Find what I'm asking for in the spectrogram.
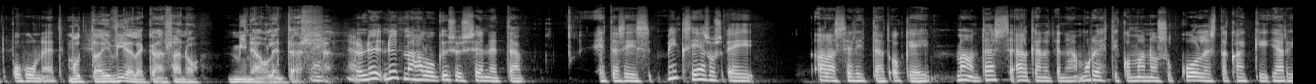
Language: Finnish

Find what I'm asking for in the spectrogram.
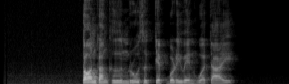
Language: Thai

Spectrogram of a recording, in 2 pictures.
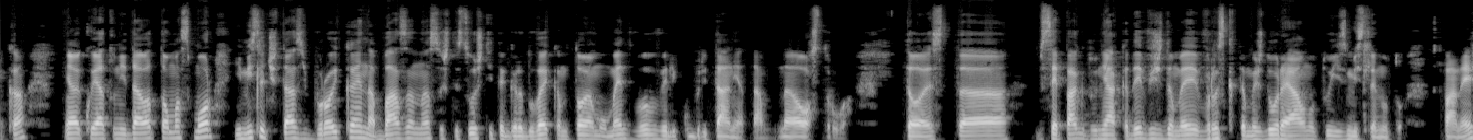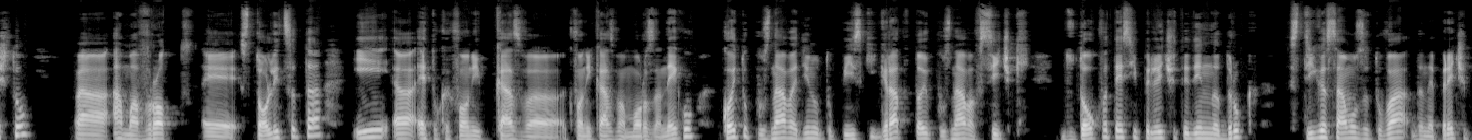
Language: Bulgarian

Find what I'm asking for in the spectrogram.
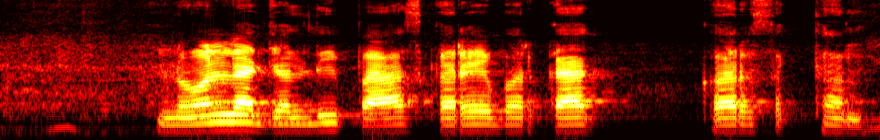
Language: Chhattisgarhi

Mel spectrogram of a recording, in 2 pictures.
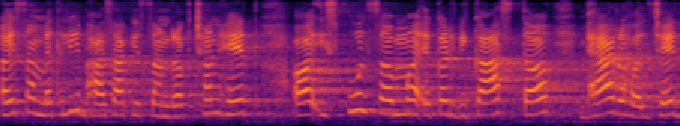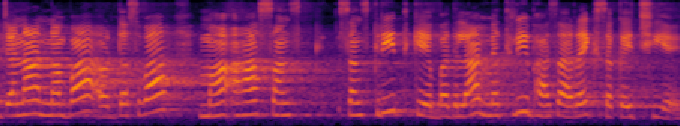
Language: Maithili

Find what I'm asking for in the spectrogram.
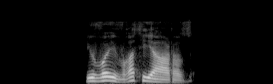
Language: Kabyle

